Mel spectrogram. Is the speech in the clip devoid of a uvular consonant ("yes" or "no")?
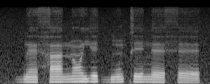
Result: yes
